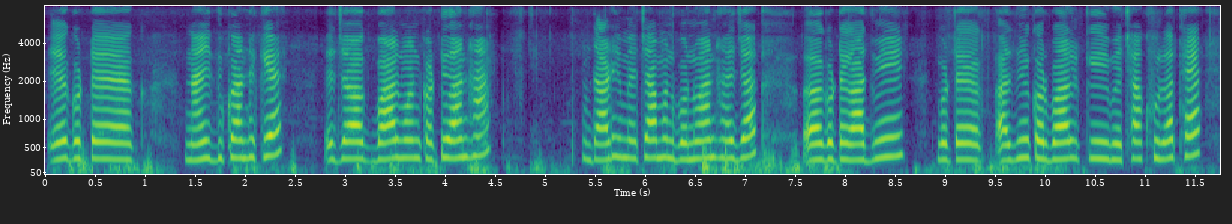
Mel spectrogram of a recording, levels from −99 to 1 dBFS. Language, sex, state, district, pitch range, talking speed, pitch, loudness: Chhattisgarhi, female, Chhattisgarh, Jashpur, 290-320 Hz, 145 wpm, 305 Hz, -15 LUFS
